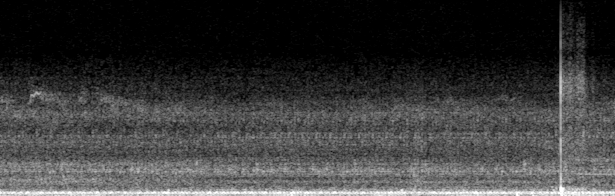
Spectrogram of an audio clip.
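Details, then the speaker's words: Lada gearbox after repair of a knock from the input shaft bearing that vanished with the clutch pressed: steady low idle hum, sound unchanged with the clutch pressed, no knock; gearbox now quiet. "смотрим результат выжимаю сцепление звук не меняется стука нет коробка не стучит"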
